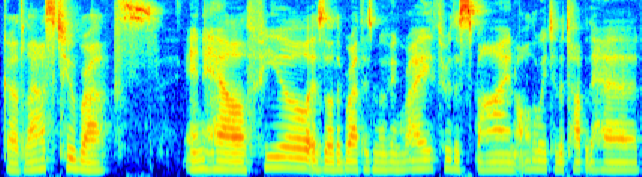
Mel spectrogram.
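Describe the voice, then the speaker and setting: A woman yoga instructor guiding breathing and stretches with calm, encouraging, short cues. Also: extremely low pitch, slow. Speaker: yoga instructor leading a class.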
